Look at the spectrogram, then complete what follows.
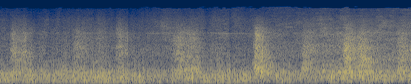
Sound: steady chugging

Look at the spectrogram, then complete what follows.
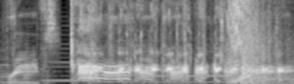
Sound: laughing

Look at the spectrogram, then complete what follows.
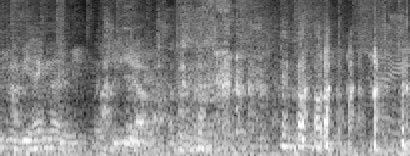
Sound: laughs

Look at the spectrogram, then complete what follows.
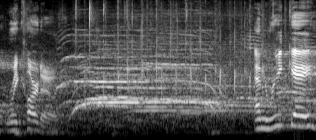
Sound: cheering

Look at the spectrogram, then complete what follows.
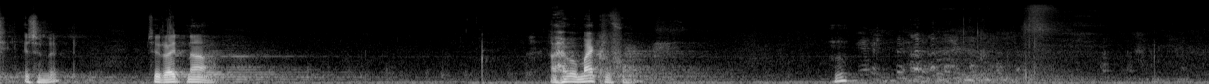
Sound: few Laugh

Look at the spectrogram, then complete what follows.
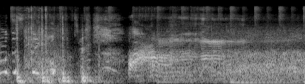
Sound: laughing; growling

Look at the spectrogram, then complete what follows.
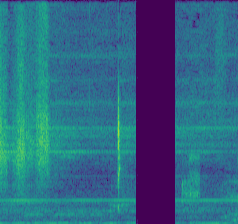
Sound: click

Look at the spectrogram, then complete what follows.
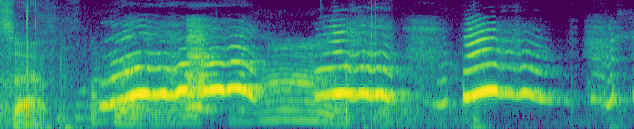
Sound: laughing

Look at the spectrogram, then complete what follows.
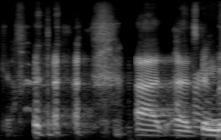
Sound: laughs

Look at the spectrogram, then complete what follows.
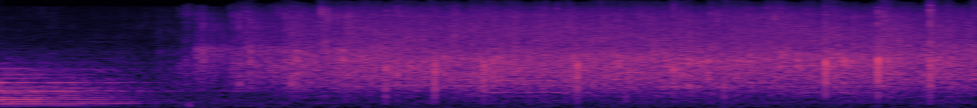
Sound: audience applauding

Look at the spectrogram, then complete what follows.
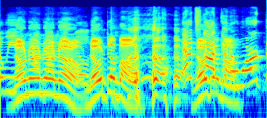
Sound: laughing

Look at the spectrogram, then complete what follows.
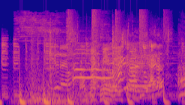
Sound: overlapping chatter

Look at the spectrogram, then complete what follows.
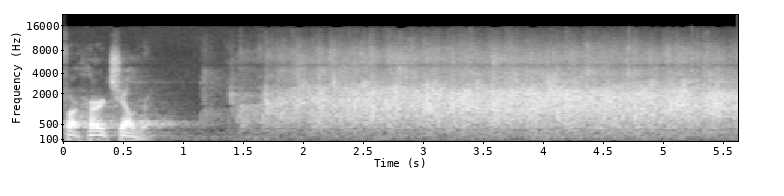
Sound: applause

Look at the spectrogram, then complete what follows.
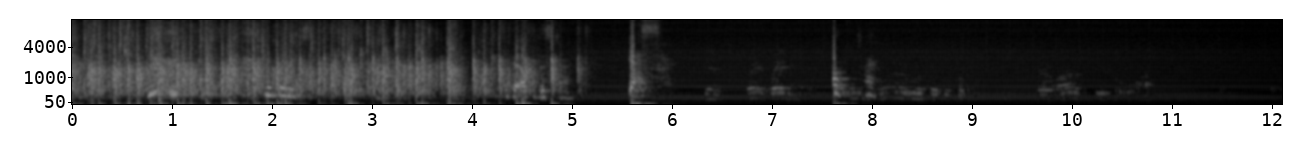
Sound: applause

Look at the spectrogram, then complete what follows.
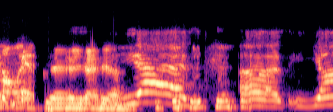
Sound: laughs

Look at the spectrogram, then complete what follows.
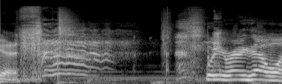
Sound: laughing

